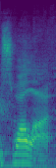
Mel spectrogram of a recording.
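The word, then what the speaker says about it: Swalot: I say swallow. I'm sure a lot of people say swallot. But that's swallow to me. That feels like a silent t.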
